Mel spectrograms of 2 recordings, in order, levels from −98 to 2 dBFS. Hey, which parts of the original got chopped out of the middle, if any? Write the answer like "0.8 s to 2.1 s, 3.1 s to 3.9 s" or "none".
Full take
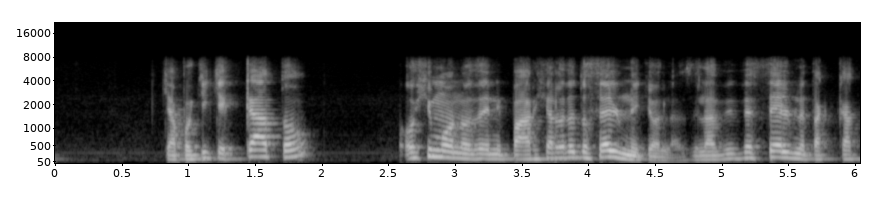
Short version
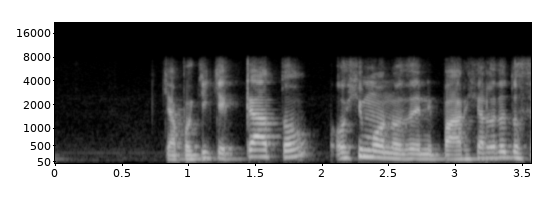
2.0 s to 2.5 s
